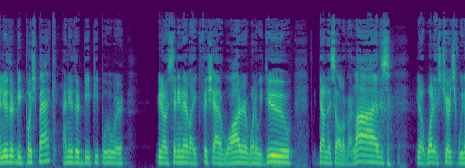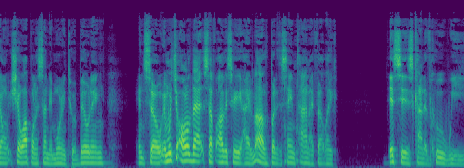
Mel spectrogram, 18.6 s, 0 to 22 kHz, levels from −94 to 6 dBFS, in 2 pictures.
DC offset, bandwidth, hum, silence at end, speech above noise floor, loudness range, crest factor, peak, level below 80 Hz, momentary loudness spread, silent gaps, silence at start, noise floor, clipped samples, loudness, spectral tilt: under 0.1%; 16 kHz; none; 0 s; 57 dB; 5 LU; 18 dB; 0 dBFS; -58 dBFS; 12 LU; none; 0 s; -75 dBFS; under 0.1%; -18 LUFS; -4.5 dB/octave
